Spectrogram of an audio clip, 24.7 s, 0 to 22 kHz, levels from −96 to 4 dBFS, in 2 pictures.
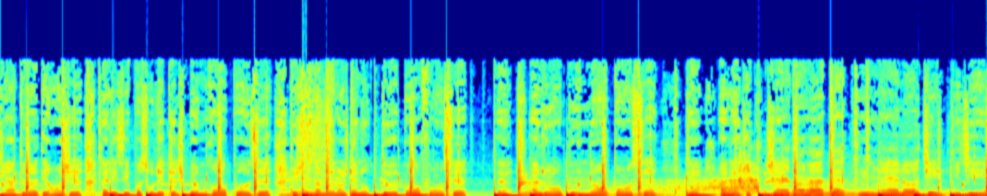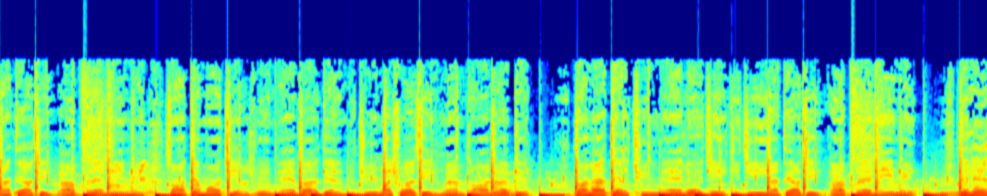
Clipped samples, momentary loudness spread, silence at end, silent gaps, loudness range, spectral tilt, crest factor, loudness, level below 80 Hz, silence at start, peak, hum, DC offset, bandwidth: under 0.1%; 5 LU; 0 s; none; 2 LU; -5.5 dB/octave; 12 dB; -13 LUFS; -14 dBFS; 0 s; 0 dBFS; none; under 0.1%; 15.5 kHz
